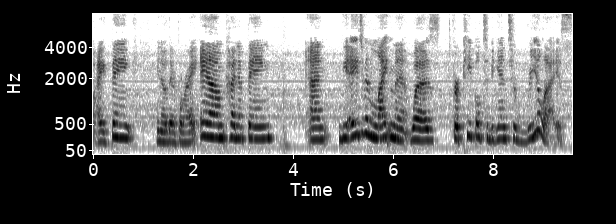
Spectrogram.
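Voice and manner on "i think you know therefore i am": normal talking voice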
